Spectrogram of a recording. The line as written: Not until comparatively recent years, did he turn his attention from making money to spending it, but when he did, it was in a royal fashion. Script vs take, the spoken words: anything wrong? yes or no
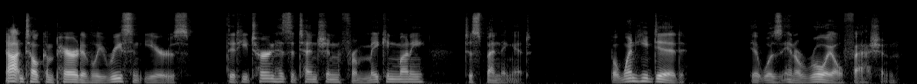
no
